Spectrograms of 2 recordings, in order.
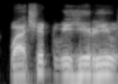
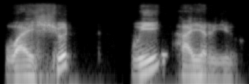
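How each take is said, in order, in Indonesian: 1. Kata 'hire' diucapkan seperti 'here'. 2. Kata 'hire' diucapkan seperti 'higher'. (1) "tapi membacanya here. ... Salah ya" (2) "Hire ini dibaca hire"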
